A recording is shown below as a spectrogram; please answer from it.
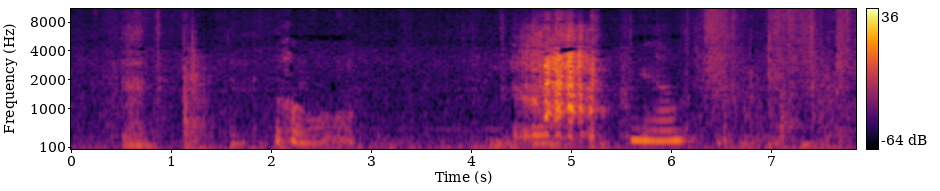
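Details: A heavily pregnant African pygmy goat doe, restless and uncomfortable on her kidding day around 9 am, gives a loud, wavering bleat amid soft human speech; she later kidded triplets; pygmy goat.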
